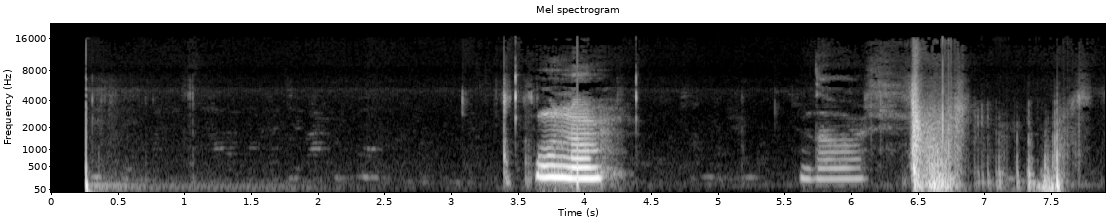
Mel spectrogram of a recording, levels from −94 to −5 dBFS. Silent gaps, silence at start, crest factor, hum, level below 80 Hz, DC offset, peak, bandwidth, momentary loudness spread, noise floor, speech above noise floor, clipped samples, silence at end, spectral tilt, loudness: none; 0.25 s; 18 dB; none; -38 dBFS; under 0.1%; 0 dBFS; 15.5 kHz; 28 LU; -65 dBFS; 52 dB; under 0.1%; 0.35 s; -6.5 dB/octave; -14 LUFS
